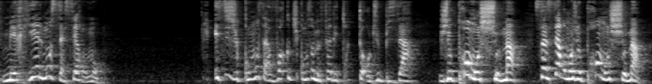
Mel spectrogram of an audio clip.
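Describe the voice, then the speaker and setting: High-pitched and a bit bright, a woman coach and vlogger lectures viewers with indignation. Her impassioned moralizing leans on emphatic rhetorical questions and frequent repetition.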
